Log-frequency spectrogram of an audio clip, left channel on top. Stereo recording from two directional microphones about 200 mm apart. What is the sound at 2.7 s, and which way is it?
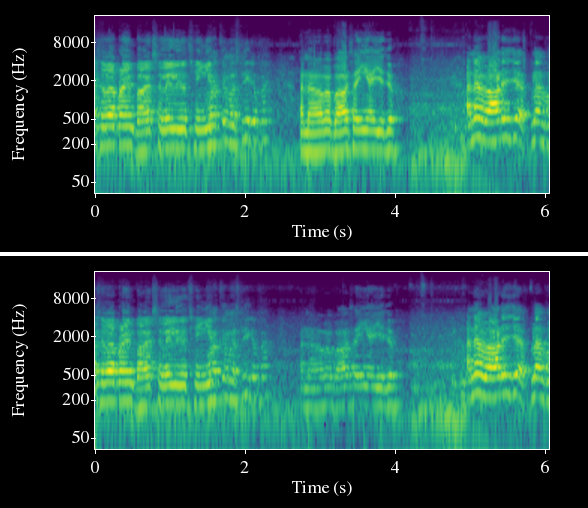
A man's voice, 35° left (ahead or behind).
